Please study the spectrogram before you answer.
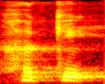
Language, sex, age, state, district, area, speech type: Kannada, male, 30-45, Karnataka, Mysore, urban, read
